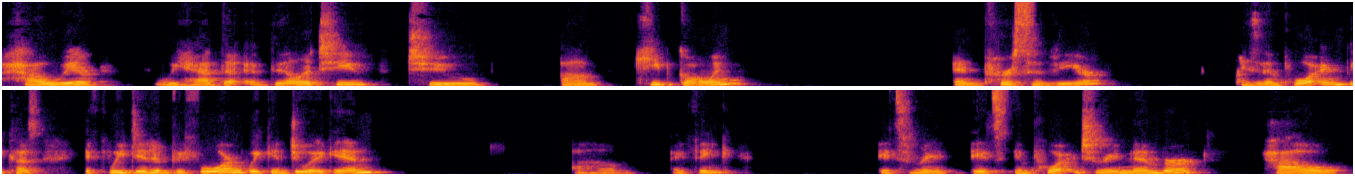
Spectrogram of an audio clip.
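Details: Speech of a female stroke survivor who reports aphasia, apraxia of speech and dysarthria; aphasia with apraxia of speech and dysarthria.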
